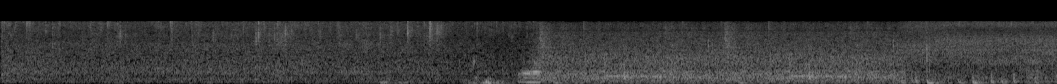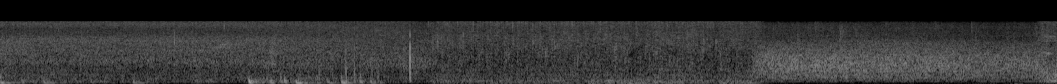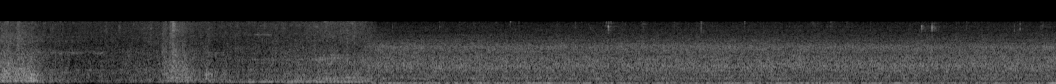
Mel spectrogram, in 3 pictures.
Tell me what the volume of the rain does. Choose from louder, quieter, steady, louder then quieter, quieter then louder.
steady.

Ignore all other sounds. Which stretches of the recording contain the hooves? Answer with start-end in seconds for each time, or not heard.
8.9-14.3.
